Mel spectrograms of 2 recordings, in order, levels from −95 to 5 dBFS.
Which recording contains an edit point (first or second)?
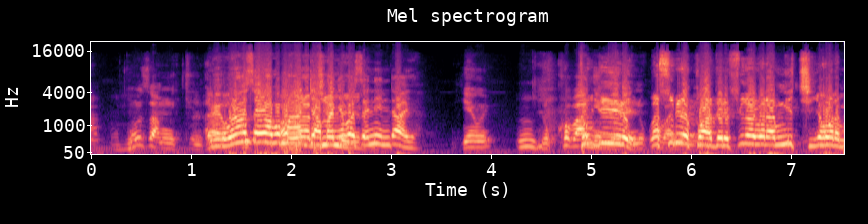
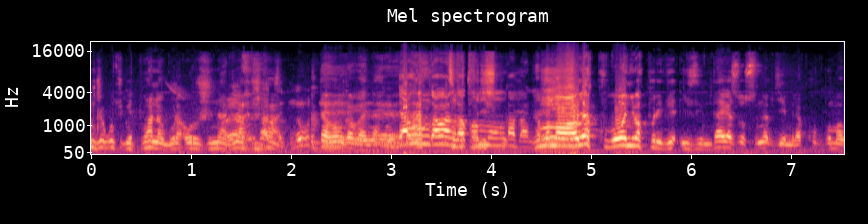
second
